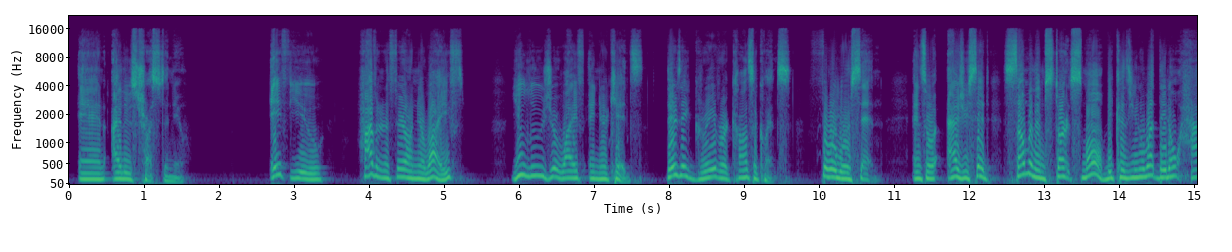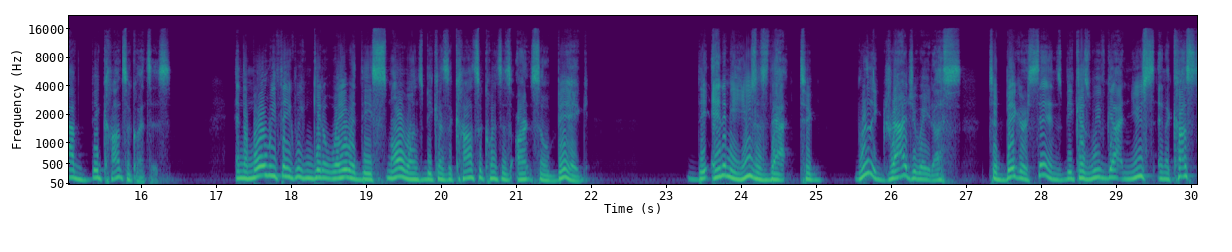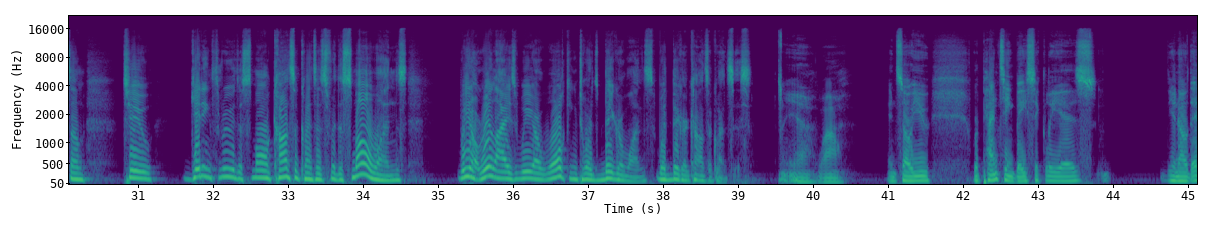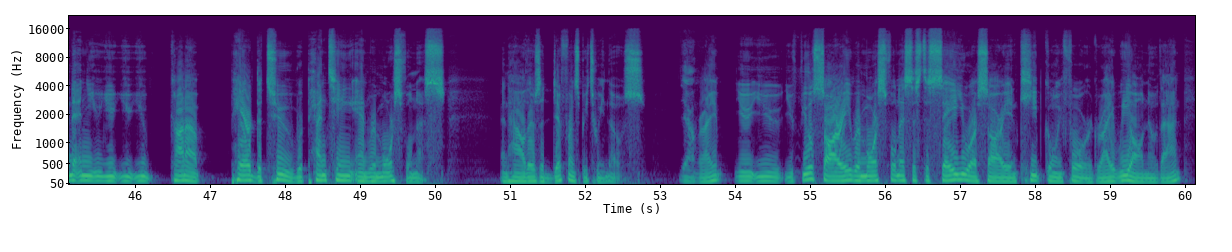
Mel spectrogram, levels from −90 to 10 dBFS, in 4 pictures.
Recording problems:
distortion; slight; 10 dB below the speech

